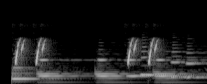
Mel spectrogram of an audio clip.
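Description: Bouncy children's-style cartoon background music, with two pairs of quick upward-sweeping 'bloop' sound effects: one pair at the very start and another just past a second in.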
